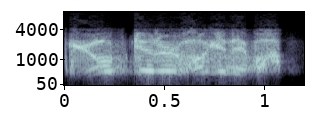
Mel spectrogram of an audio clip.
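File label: Korean damaged oil mood low, speech; War Thunder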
